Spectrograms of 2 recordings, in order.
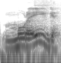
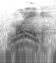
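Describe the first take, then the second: First: The name Moreg in a lightly put-on Scottish accent. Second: Said in the usual way. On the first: Reading the card name aloud to viewers in a mock Scottish accent. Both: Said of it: "my Scottish accent".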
